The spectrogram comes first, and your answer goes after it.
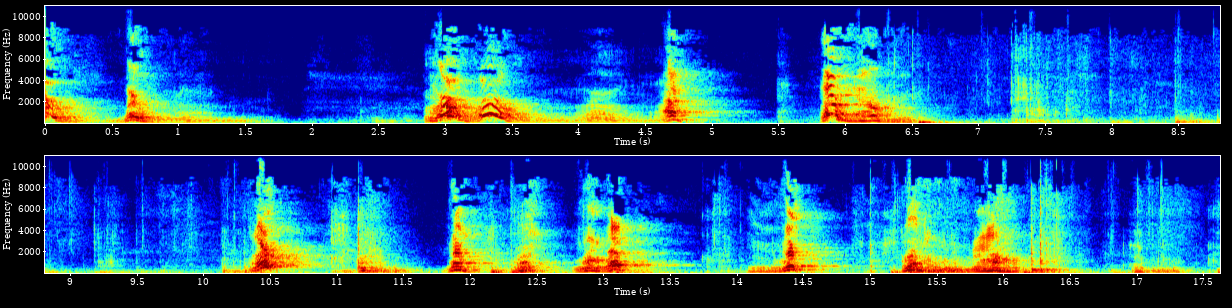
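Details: Playful PWD pup tackling plastic bottles lets out rapid clusters of sharp barks mixed with low growly yips, with brief silent gaps and a dense run of barking toward the end.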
